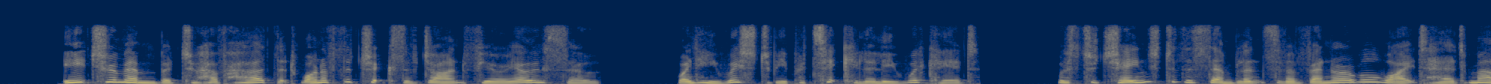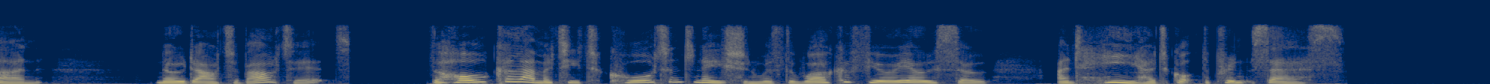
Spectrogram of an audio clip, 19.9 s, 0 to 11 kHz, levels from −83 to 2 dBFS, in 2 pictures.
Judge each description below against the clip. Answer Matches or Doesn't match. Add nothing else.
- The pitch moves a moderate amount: Matches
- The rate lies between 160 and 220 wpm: Matches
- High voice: Matches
